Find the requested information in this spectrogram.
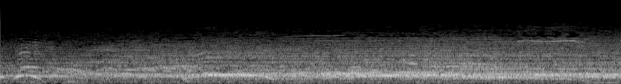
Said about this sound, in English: Those are them. Now, this is not the opposing team. This is the actual team. These are the fans of the Kansas City Chiefs, and they're booing their team for this quote-unquote show of unity in the middle of the field before the game.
